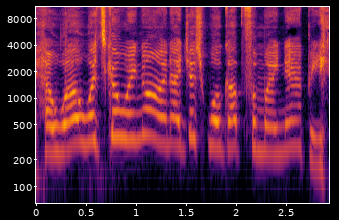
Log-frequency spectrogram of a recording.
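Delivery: cutesy put-on baby talk, high-pitched. Imagining someone just waking up while their house burns, in baby talk meme voice. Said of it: "that baby talk meme".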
